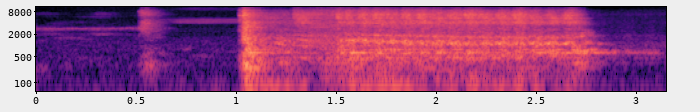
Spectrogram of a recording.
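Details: Starter spins the engine steadily for under two seconds with no catch, after sitting and a couple of gas pedal pumps; cranks but won't start, fuel delivery suspected since the pump wouldn't prime, not confirmed.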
